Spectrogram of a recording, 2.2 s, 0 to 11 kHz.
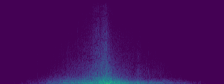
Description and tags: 24 FIACCOLA PASS
effects, torches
